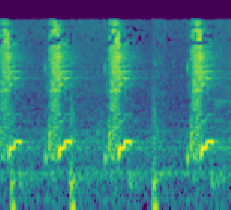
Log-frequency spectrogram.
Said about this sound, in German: Gesundheit. Danke. Das war aber ganz süßer Nieser. Entschuldigung. Ich glaube, den schneide ich nochmal rein.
